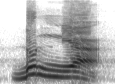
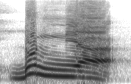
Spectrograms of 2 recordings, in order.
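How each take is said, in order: Both takes have the same delivery.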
